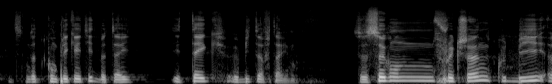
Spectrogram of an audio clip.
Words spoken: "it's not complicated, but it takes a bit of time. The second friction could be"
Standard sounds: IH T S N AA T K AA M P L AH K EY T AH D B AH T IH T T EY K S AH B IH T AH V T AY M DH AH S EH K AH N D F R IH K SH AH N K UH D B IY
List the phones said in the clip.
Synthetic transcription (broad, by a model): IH T S N AA T K AA M P L AH K EY T AH D B AH T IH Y T EY K AH B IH T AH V T AY M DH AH S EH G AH N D F R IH K SH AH N K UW D B IY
